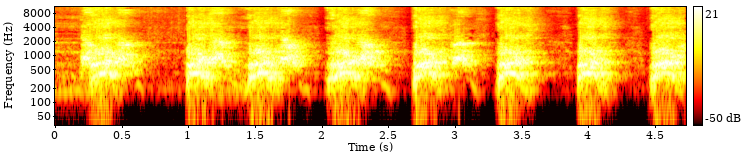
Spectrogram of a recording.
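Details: A male Great Dane barks at his owner, deep booming woofs in quick succession about every half second, the howling type of bark the breed is known for.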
